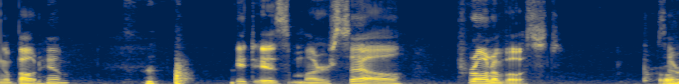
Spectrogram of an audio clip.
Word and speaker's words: Pronovost: It is Marcel Pronovost. Is that right? Did I say that? Oh, I shouldn't ask Dave. Neil, did I say that right? ask me. Pronovost, yes.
